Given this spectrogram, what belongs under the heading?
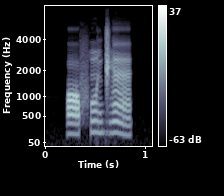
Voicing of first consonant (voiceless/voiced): voiceless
